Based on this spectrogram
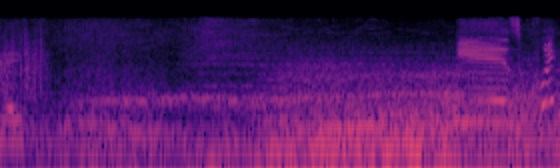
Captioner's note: whistling wind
